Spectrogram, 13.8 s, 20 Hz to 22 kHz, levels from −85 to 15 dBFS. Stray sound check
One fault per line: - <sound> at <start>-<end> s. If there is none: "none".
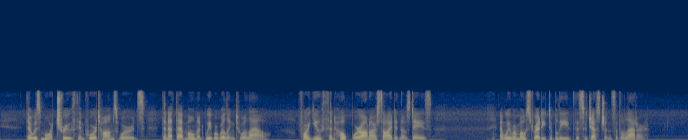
none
